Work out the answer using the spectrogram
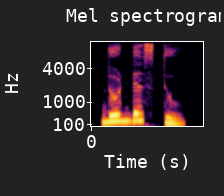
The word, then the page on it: ದೊಡ್ಡಸ್ತು: doḍḍastu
